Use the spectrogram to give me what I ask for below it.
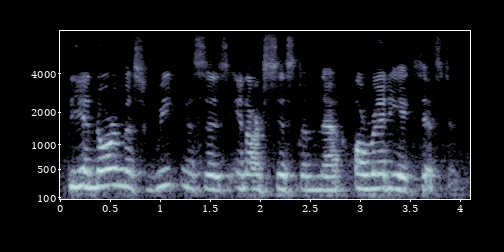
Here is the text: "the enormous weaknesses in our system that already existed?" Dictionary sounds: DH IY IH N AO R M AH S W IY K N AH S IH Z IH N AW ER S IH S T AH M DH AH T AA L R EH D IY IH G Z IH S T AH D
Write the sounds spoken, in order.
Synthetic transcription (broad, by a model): DH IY IH N AO R M AH S W IY K N AH S IH Z IH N AW ER S IH S T AH M DH AH T L R EH D IY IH G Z IH S T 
